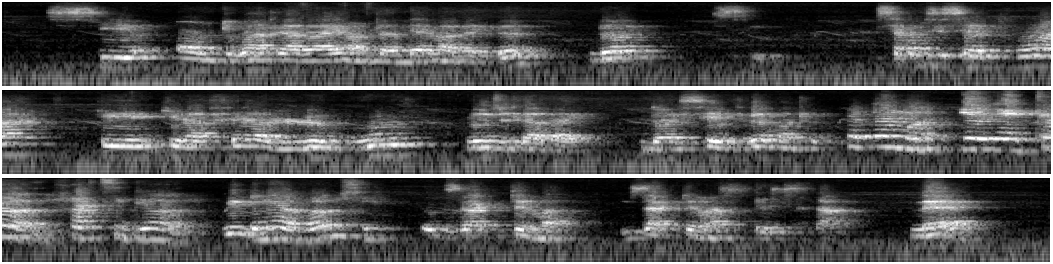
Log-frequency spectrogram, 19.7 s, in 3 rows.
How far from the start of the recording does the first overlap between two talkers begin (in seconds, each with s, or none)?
none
